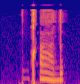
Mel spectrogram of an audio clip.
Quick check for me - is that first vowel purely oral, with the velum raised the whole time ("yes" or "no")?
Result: yes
